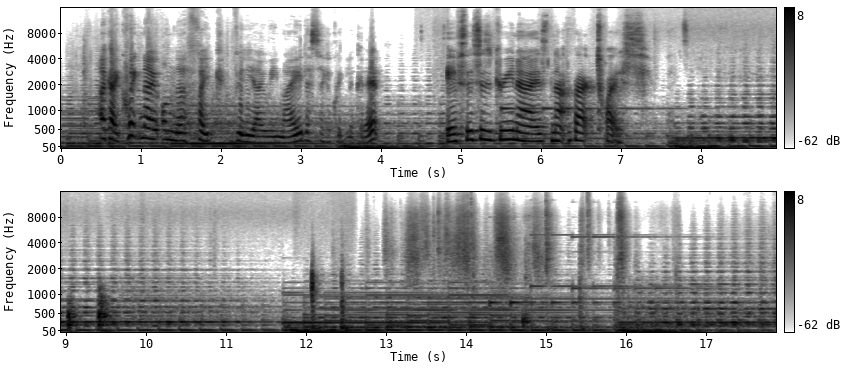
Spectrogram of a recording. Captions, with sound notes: - Okay, quick note on the fake video we made. Let's take a quick look at it. - If this is Green Eyes, knock back twice. (knocking on door) (knocking on door) (suspenseful music)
